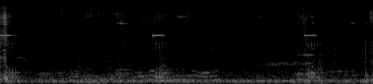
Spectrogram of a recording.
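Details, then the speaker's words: Usha 2000 W induction cooktop, model CJ 2000 X PC, switched on and working but not sensing the pan: short high buzzer beep repeating about every one and a half seconds in a quiet room; pan-not-detected warning. "इससे लगातार buzzer की आवाज आ रही है। लेकिन यह बर्तन को महसूस करने में असमर्थ है।"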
